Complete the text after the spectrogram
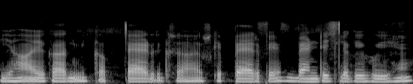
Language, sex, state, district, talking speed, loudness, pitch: Hindi, male, Bihar, Begusarai, 215 wpm, -21 LUFS, 135 Hz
